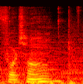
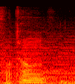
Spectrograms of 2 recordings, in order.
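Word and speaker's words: Fortemps: I have already forgotten how to pronounce Fortal. Is it Forton? Yeah, Forton.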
